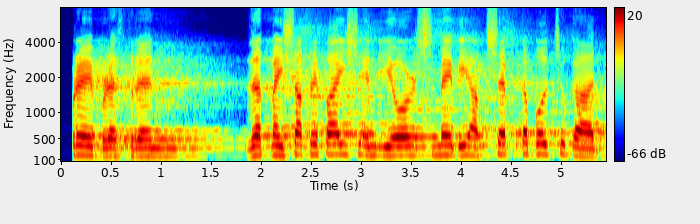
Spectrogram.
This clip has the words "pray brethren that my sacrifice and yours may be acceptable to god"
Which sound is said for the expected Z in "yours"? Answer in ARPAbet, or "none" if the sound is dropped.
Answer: S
